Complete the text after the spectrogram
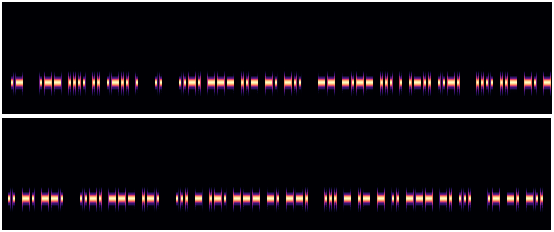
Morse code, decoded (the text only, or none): A WHILE I FOUND MYSELF HUNTING FOR STRONG STATIONS AND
